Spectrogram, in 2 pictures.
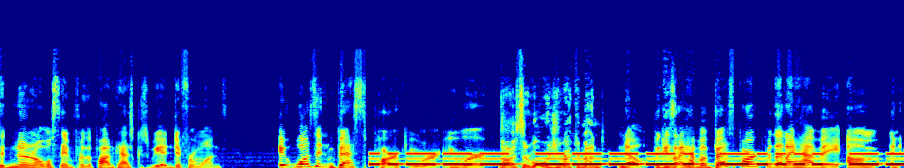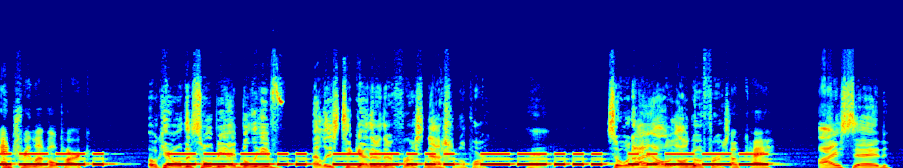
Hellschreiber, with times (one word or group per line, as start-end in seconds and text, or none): none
